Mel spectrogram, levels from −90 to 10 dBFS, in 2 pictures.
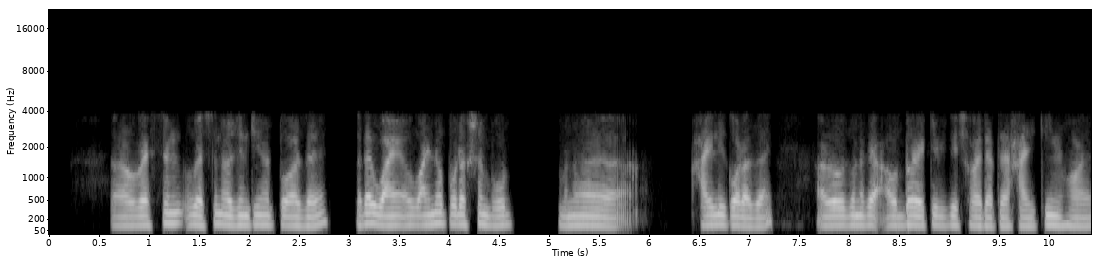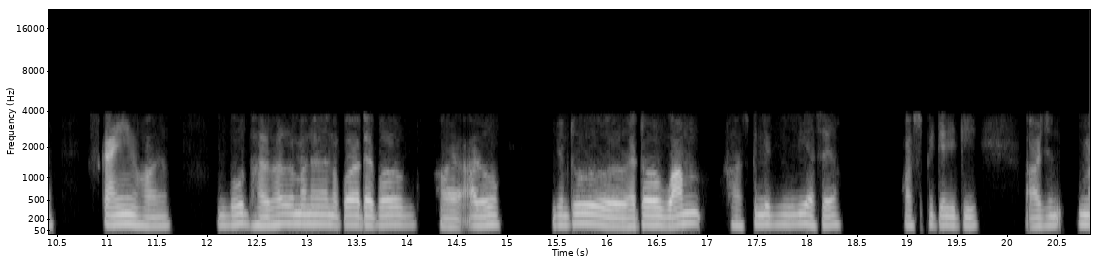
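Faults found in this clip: Speech rough, buzzy and slightly synthetic throughout, whole clip; dull, nothing above 3.8 kHz. G.729 codec, consistent with the G.729A variant at 8 kbit/s: speech resynthesised from a vocal tract filter, pitch predictor and sparse pulses per 10 ms frame, discarding fine detail.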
